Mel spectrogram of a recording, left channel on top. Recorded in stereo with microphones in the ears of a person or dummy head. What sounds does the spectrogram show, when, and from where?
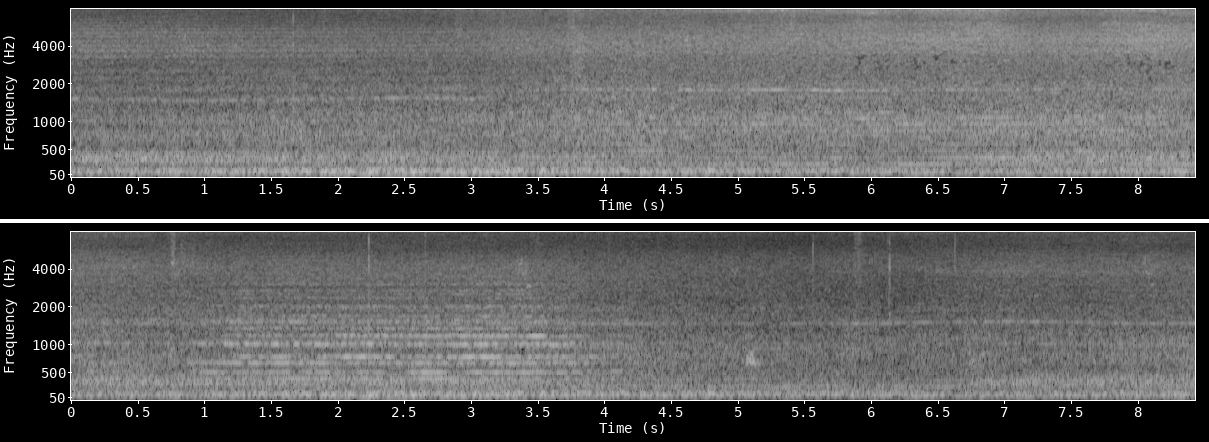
0.0 s an aircraft: 75° left (ahead or behind); by 8.4 s 70° left (ahead or behind)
